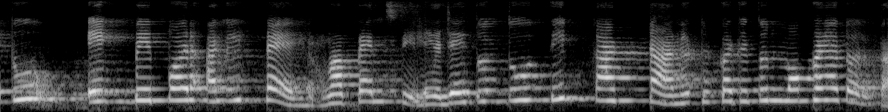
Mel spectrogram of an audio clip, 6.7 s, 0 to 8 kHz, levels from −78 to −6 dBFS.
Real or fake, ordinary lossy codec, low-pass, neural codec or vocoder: fake; none; none; codec, 16 kHz, 2 kbps, X-Codec, HuBERT features, trained on general audio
